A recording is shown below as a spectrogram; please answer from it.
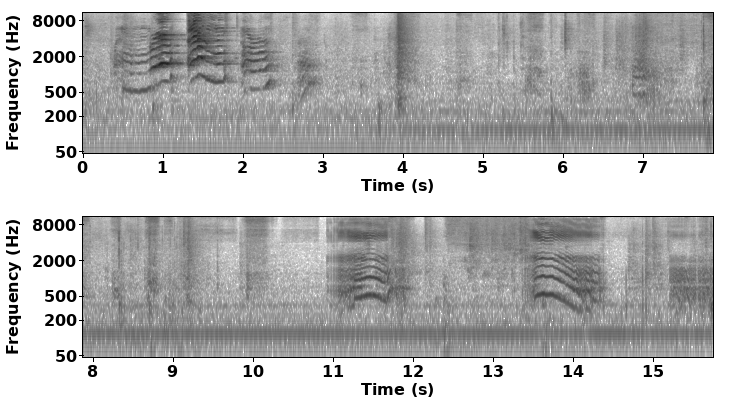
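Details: A new French Bulldog puppy, kept out of the kitchen behind a baby gate, cries like a human baby in high, wavering whines that rise and fall, with a steady low hum behind.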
